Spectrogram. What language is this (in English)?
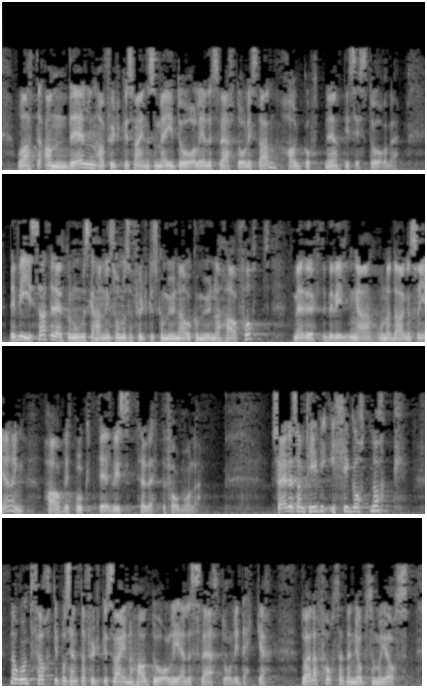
Norwegian Bokmål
